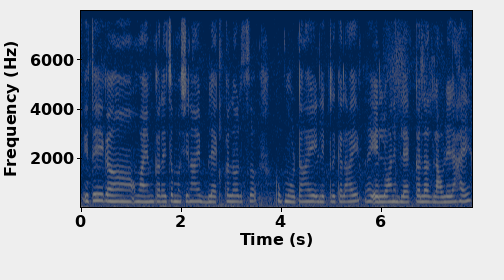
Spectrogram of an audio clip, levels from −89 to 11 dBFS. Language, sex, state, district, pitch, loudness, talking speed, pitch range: Marathi, female, Maharashtra, Solapur, 235 Hz, -44 LUFS, 155 wpm, 230-245 Hz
